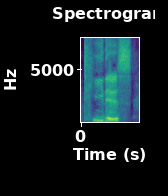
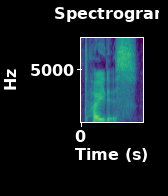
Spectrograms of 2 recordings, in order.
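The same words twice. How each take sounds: First: The first syllable does not sound like 'tide'. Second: The first syllable sounds like 'tide'. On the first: The speaker calls it wrong. "It's not Titus" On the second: The speaker calls it right. "That's how it's pronounced because of tidal wave"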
